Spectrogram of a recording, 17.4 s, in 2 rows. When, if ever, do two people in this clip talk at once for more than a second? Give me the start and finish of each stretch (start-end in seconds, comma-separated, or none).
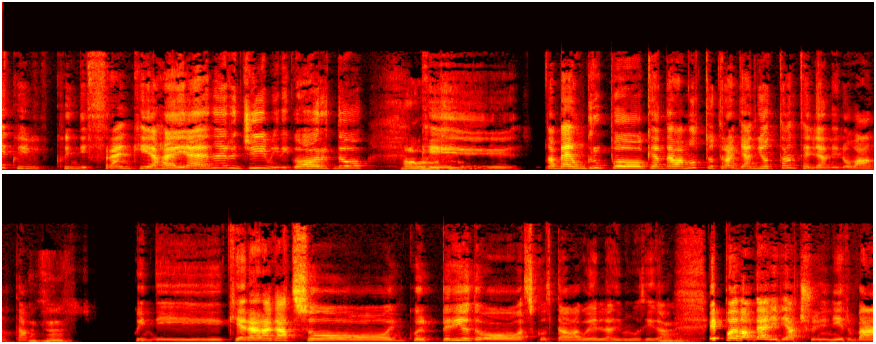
none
